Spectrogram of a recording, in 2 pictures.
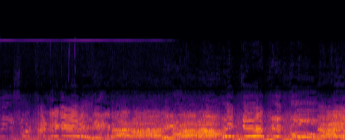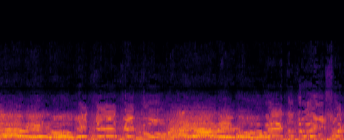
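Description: A crowd of protesters shouting slogans together, loud rising-and-falling calls repeated about once a second.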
